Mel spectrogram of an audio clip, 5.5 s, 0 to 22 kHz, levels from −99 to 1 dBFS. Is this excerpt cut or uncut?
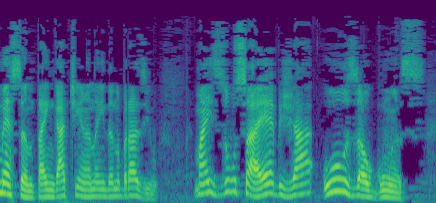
uncut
